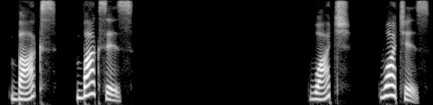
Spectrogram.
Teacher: Si un nom se termine par S, X, Z, CH, SH, on ajoute s. Le es du pluriel se prononce is.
